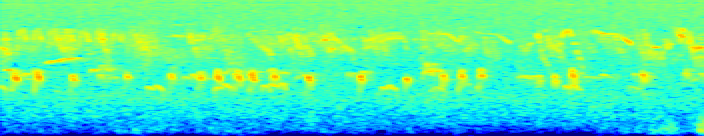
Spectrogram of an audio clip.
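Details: Bee-eaters, European species, uttering quick purring notes in irregular bursts, with higher twittering from other birds overlapping throughout.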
